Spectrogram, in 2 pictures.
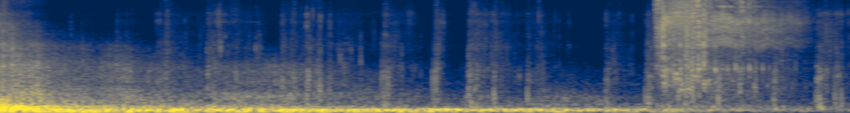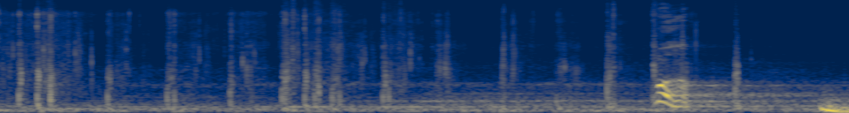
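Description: A Confringo fire spell explodes in Hogwarts Legacy: a loud fiery blast opens, rumbling and crackling into a long decay, followed by scattered footsteps and small impacts.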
